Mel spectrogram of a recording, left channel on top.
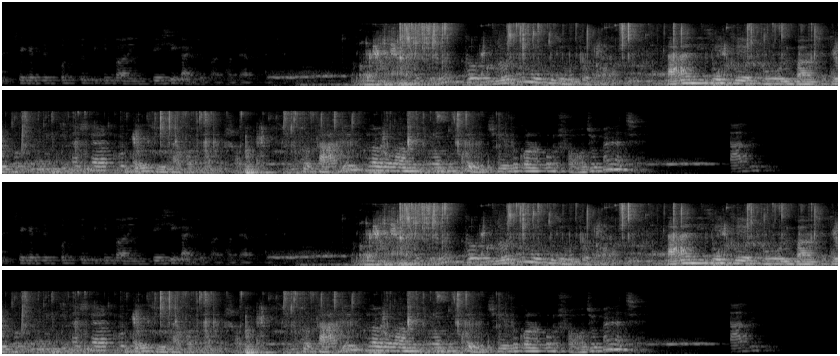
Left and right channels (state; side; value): identical; both; correlation 1.00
